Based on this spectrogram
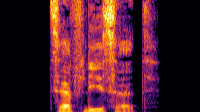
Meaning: second-person plural subjunctive I of zerfließen
- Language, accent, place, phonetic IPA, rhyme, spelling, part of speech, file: German, Germany, Berlin, [t͡sɛɐ̯ˈfliːsət], -iːsət, zerfließet, verb, De-zerfließet.ogg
